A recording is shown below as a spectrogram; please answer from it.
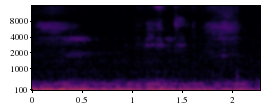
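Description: Laminated tarot cards sliding and brushing against one another as they are moved by hand: a few faint, soft swishes.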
